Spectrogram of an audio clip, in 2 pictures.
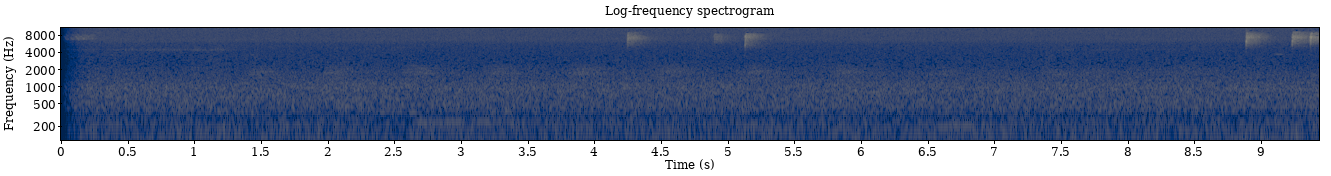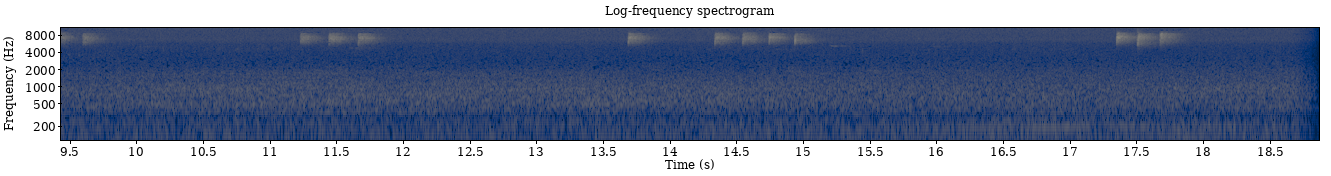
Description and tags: Calm Woodland Soundscape
Calm, still weather.
Recorded using a Zoom H4N.
Location of the recording was in England, Cheshire, in a woodland area by a mere.
ambiance, ambient, autumn, bird, birds, cheshire, Duck, England, field-recording, forest, goose, mere, nature, soundscape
